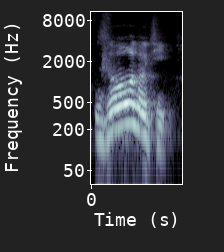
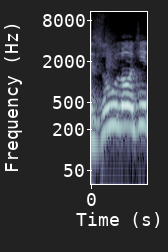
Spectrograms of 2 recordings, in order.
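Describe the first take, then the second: First: ZOOLOGY as zo-OL-o-jee; correct pronunciation. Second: ZOOLOGY beginning with zoo; wrong pronunciation. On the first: Teacher corrects students, ज़ूलॉजी as "zo-ol-o-jee". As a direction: say ज़ूलॉजी with zo-o, falling. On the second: Teacher rejects the error, जूलॉजी as "zoo-lo-jee". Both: Shown as a demonstration. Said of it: "नहीं होता है".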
